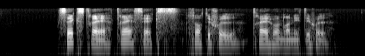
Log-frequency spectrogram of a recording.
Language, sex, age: Swedish, male, 35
